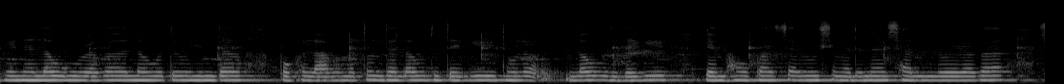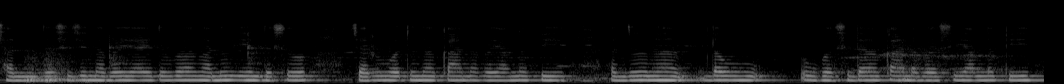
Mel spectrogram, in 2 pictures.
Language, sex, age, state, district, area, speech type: Manipuri, female, 18-30, Manipur, Thoubal, rural, spontaneous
